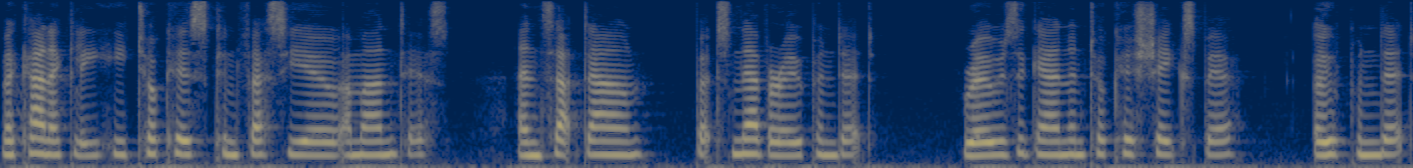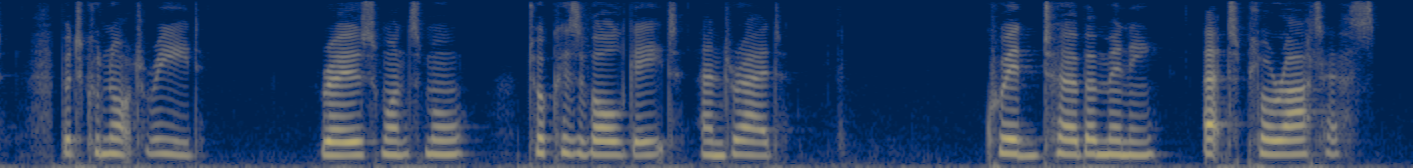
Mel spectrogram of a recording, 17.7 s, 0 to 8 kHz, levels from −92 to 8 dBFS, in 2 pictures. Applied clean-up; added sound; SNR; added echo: none; none; none; none.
